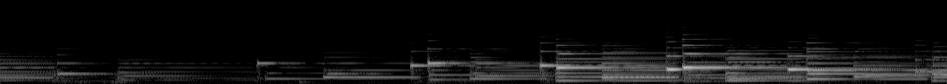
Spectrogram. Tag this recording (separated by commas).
Music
